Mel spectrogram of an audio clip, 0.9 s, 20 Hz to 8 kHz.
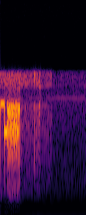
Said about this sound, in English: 4660 Bravo, could you go again? That was static.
